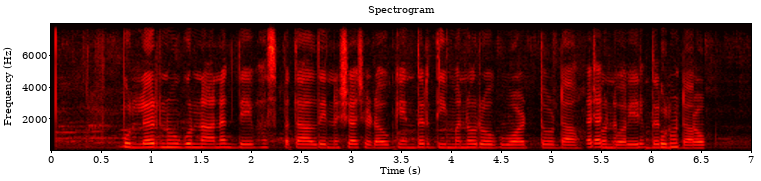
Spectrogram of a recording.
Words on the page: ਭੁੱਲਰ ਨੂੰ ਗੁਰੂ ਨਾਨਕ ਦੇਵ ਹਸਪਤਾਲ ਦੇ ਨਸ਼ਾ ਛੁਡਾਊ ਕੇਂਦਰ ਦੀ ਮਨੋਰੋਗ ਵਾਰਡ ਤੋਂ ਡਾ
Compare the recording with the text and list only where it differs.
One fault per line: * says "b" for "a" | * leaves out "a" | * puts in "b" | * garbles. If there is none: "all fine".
* garbles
